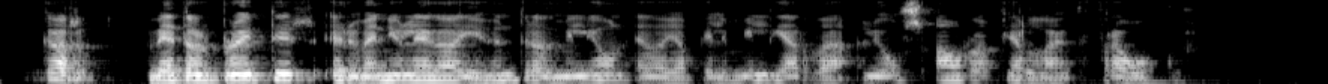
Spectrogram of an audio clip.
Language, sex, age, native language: Icelandic, female, 60-69, Icelandic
